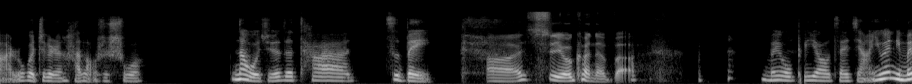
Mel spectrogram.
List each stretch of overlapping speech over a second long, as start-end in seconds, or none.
none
